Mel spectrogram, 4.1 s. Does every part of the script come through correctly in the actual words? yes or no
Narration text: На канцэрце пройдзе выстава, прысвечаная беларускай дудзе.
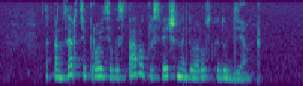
yes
